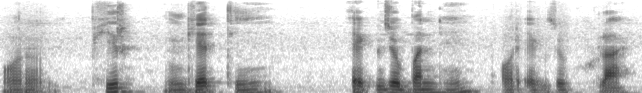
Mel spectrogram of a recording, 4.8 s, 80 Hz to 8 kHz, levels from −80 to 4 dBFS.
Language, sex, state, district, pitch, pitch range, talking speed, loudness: Hindi, male, Arunachal Pradesh, Papum Pare, 100 Hz, 95-110 Hz, 150 wpm, -22 LUFS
